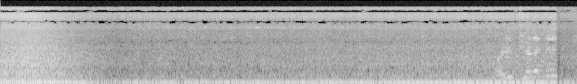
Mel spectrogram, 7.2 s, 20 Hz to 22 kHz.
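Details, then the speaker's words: 1973 Ford F-250 4x4 crew cab, carbureted, after carburetor rework: engine catches into a low, slightly lumpy idle at about three beats per second; owner says it would load up, needing choke and revving until warm. "so friends what it would do is fire up and uh it would idle like this and then it would start to load up so bad that it i'd have to come over and put my little choke in there"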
